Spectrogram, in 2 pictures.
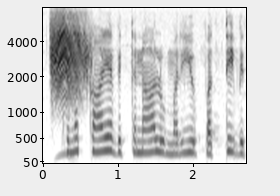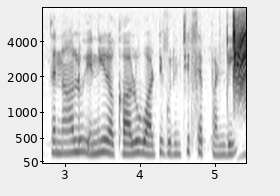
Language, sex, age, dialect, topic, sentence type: Telugu, female, 18-24, Southern, agriculture, question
